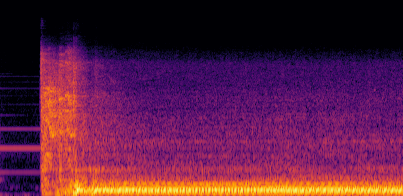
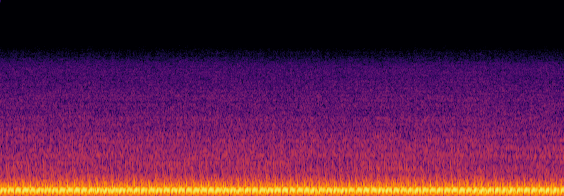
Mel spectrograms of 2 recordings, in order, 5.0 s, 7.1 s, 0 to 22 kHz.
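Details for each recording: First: Kawasaki Brute Force ATV with the spark arrestor removed: it cranks, catches and settles into a steady, deep, loud, unmuffled idle, reading about 65 on a sound meter at idle. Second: Kawasaki Brute Force ATV idling after the cleaned spark arrestor is reinstalled. Even, deep thumping idle with no clatter, sounding about the same as without the arrestor. Normal idle.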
